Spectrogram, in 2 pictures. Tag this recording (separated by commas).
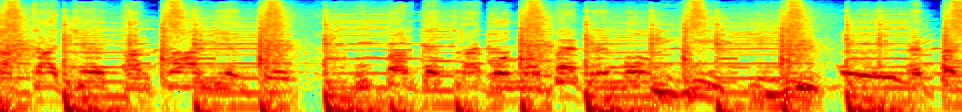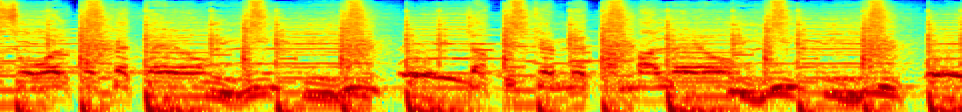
Music, Reggae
